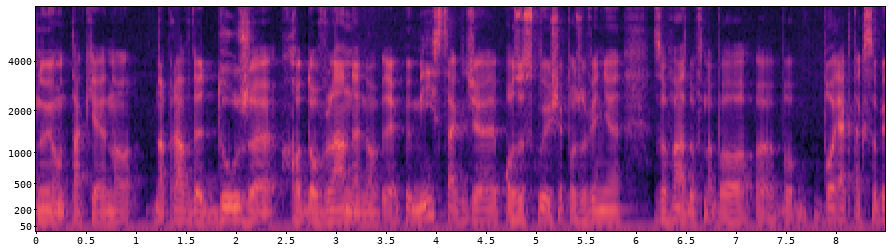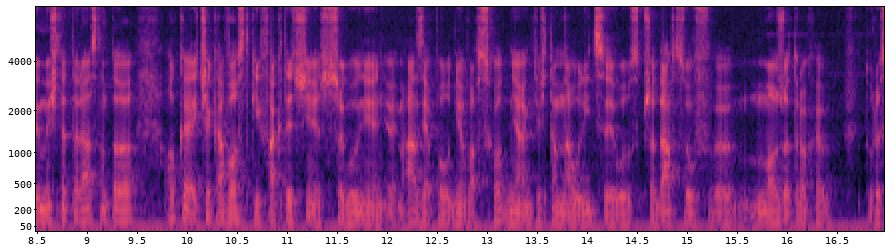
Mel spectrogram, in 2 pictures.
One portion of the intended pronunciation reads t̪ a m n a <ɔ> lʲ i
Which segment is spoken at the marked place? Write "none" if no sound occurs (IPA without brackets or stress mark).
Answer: u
